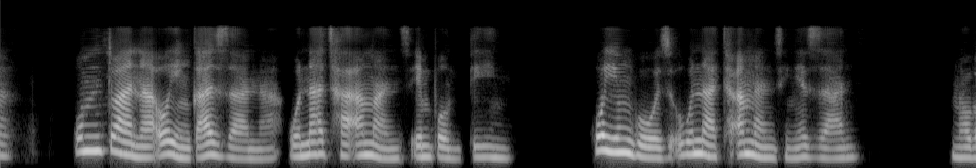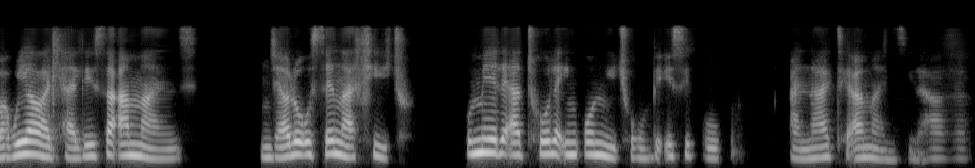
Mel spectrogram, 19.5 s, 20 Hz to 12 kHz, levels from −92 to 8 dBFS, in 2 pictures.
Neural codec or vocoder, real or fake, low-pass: codec, 16 kHz, about 1 kbps, DyCAST, with the encoder's durations; fake; 7.2 kHz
